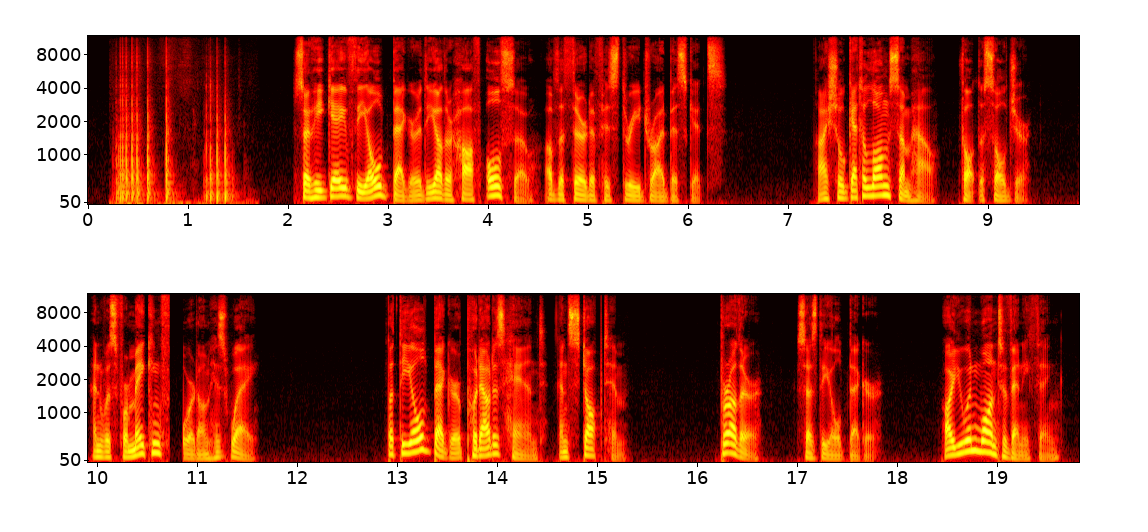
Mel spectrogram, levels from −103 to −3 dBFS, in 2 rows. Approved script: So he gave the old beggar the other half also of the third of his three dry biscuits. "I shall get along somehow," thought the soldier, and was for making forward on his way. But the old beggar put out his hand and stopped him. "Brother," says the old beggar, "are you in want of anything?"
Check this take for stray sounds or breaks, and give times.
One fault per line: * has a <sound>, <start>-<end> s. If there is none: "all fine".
* has a squeak, 0.2-1.7 s
* has a dropout, 10.7-10.9 s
